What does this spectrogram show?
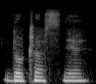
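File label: "dočasne", Slovak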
